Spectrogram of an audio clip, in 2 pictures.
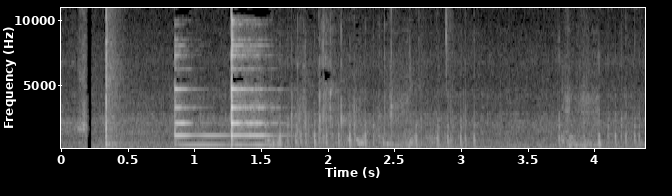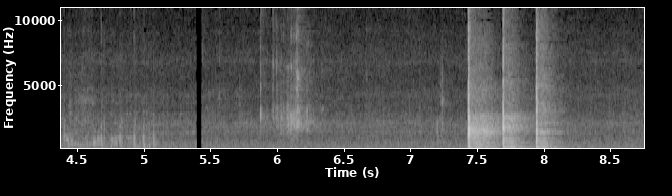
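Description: An egg tapped twice on the rim of a glass mixing bowl, the bowl ringing briefly after each tap about a second in. Crackling of eggshell being pulled apart follows, then a cluster of sharp clicks near the end as the shell halves are worked to separate the yolk.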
